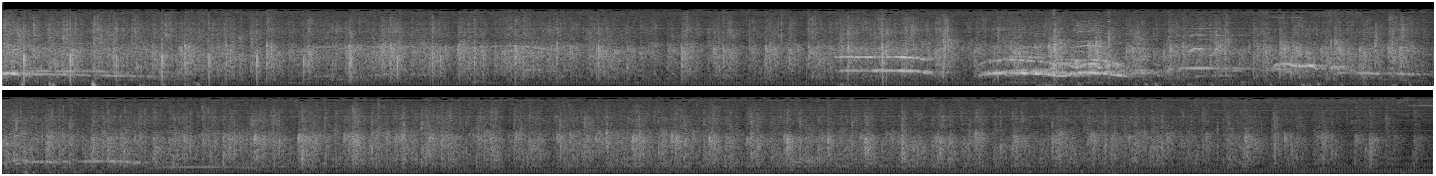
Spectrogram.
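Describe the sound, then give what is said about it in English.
An audience claps steadily for about twenty seconds, a dense crackle of many hands, with a few voices calling out midway before the applause carries on evenly to the end. It is a round of applause for a colleague's career before a presentation. “So before we get started, I think just like to have a round of applause for the incredible career”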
